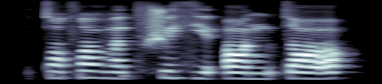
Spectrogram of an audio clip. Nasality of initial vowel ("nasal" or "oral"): nasal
